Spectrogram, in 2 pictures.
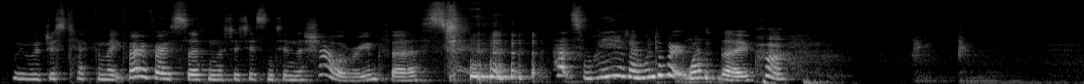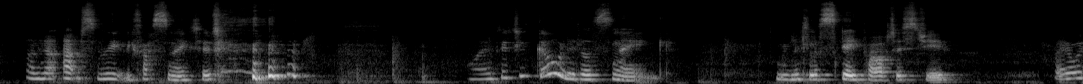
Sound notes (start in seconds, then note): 4.6 laughing; 13.0 laughing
